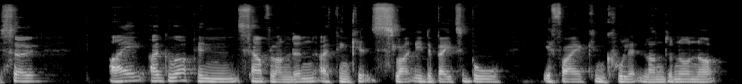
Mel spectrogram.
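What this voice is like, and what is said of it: South London British accent. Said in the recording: “I don't think that accent is a San Francisco accent.”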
